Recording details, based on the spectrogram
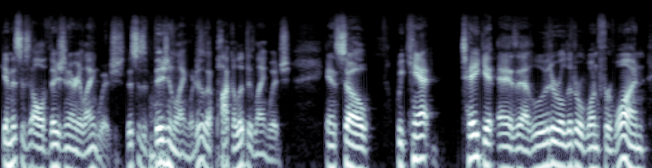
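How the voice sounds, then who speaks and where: A man appearing as an author and podcast guest talks fast in a lowish voice. He explains his views in casual interview talk, hedging thoughtfully and using many fillers.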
